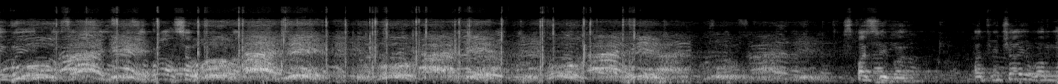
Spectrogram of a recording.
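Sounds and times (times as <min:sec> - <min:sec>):
crowd of protesting workers shouting and chanting: 0:00.0 - 0:08.6
speech: 0:01.8 - 0:03.0, 0:08.7 - 0:10.5.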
